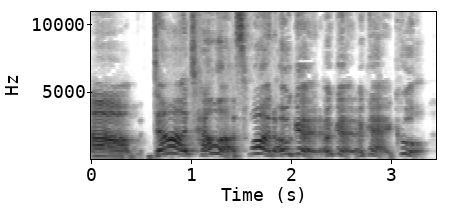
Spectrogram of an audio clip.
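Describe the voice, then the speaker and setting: A young woman with a high, bright voice pitches her coaching course on a live stream. She gushes with emotion and fills her speech with "like" and "um". Her tone is upbeat and she talks straight to her viewers. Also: very animated, unhurried. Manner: gushing, emotional, filler-heavy with frequent "like". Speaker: acting career coach.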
